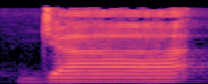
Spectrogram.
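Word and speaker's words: جاء: as in the word ja, then the recitation of the alif must be prolonged. Ja, لاحظ, pay attention how to pronounce the alif.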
